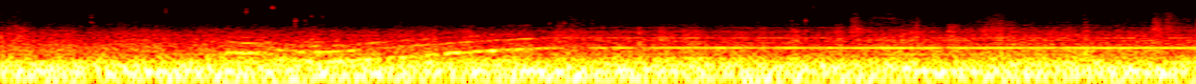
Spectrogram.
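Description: A jet engine's whine rises in pitch and then holds steady.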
